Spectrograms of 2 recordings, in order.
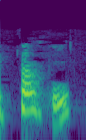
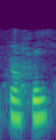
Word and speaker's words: Paimpont: Donc je me souviens que du nom de celle où on a été nous qui est Pimpon. Oui, Pimpon, comme les pompiers. Mais ça s'écrit P-A-I-M-P-O-N-T.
